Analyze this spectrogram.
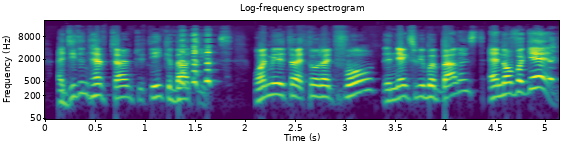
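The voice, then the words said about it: Put-on French accent. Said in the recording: “here comes my French accent”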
